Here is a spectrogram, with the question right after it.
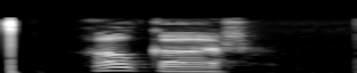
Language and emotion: Russian, neutral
